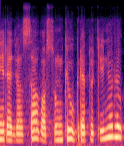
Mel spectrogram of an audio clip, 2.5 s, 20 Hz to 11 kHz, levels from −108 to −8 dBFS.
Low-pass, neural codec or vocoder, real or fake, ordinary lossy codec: 7.2 kHz; codec, 16 kHz, 4 kbps, FreqCodec, larger model; fake; Opus, 32 kbps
